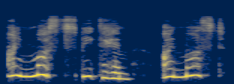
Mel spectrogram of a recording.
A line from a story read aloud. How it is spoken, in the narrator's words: Lucy cried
